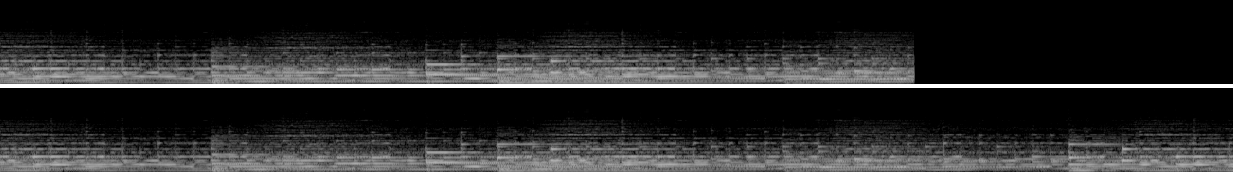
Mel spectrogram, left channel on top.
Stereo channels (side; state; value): left; drops out; at 9.2 s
